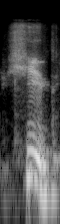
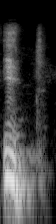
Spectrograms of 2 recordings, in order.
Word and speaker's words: eat: Some of you guys, you pronounce heat. It's not heat, it's eat, eat, no more.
